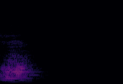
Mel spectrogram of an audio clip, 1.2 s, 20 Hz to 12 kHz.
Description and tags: One-shot from Versilian Studios Chamber Orchestra 2: Community Edition sampling project.
Instrument family: Brass
Instrument: F Horn
Articulation: staccato
Note: C2
Midi note: 36
Midi velocity (center): 31
Microphone: 2x Rode NT1-A spaced pair, 1 AT Pro 37 overhead, 1 sE2200aII close
Performer: M. Oprean
brass, vsco-2, c2, single-note, staccato, multisample, f-horn, midi-velocity-31, midi-note-36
